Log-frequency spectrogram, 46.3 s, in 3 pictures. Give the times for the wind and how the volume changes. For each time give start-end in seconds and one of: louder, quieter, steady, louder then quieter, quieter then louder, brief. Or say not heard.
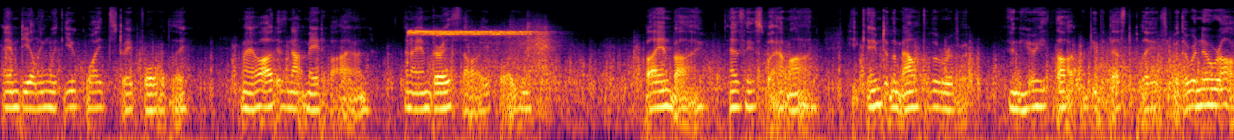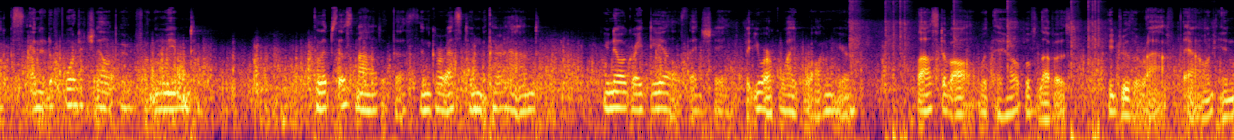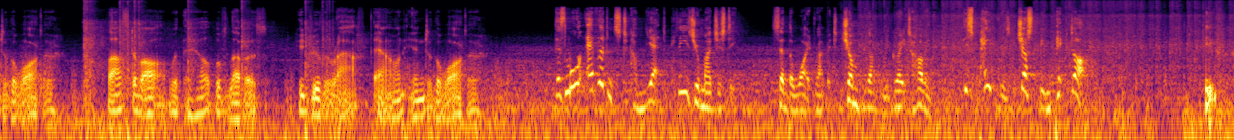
0.0-46.2 louder then quieter.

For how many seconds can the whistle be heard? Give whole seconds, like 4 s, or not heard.
2 s.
